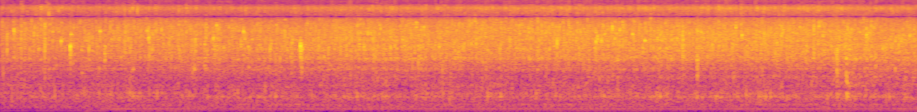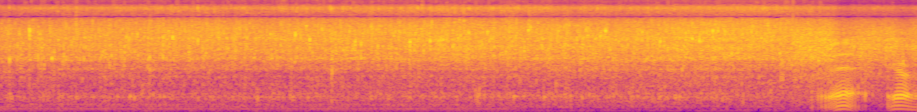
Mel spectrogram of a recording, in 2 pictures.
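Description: Catfish frying in hot grease: a steady, soft sizzling hiss that runs continuously at moderate loudness, with a low hum underneath and a brief clatter near the end.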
